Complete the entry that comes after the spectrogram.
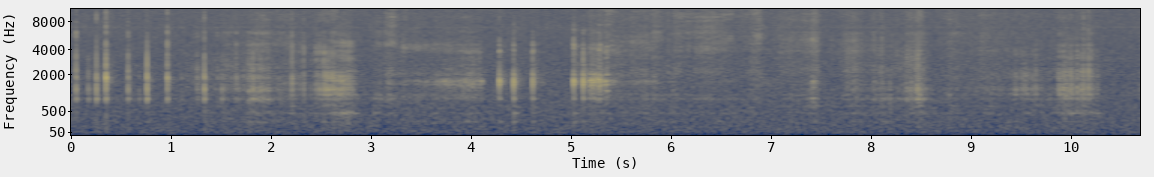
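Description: A small hollow chest-shaped wooden box, covered in brown monogram-patterned faux leather with a metal clasp, is held in both hands and tapped and scratched with long manicured nails and fingertips. Sharp, dry nail clicks come in quick clusters near the start and again around the middle, with short scratchy rubbing bursts in between and near the end. The sounds are quiet, bright and crisp, with a faint ring around 1.8 kHz.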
